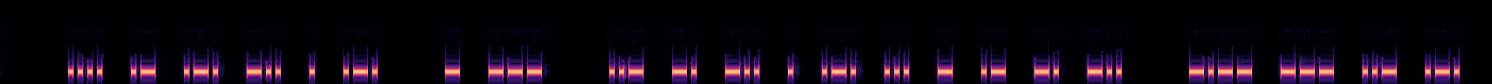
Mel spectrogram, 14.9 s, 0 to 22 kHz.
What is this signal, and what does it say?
Morse code, heard as a keyed tone, about 25 wpm, spaced as for 18 wpm, 600 Hz. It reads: HARDER TO UNDERSTAND YOUR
